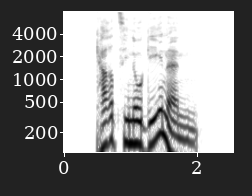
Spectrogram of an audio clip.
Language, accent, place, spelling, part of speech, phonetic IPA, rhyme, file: German, Germany, Berlin, karzinogenen, adjective, [kaʁt͡sinoˈɡeːnən], -eːnən, De-karzinogenen.ogg
- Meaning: inflection of karzinogen: 1. strong genitive masculine/neuter singular 2. weak/mixed genitive/dative all-gender singular 3. strong/weak/mixed accusative masculine singular 4. strong dative plural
